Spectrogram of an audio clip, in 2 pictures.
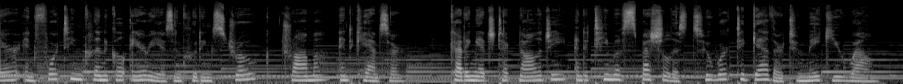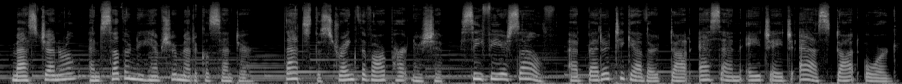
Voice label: Hospital Commercial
